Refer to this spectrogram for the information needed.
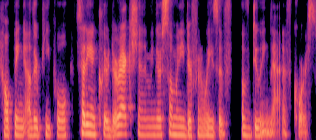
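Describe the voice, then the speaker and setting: A woman with a Brazilian accent speaks at a medium pitch. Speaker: communication coach and speaker. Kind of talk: interview.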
